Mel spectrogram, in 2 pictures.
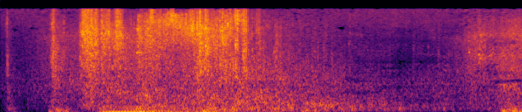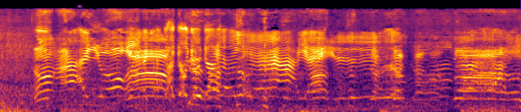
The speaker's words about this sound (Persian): طوفان داره منو از جا میکنه. کمک.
